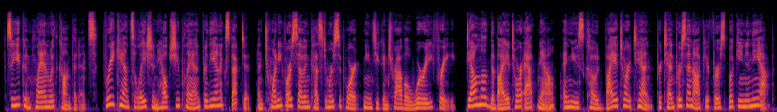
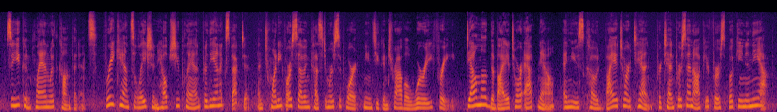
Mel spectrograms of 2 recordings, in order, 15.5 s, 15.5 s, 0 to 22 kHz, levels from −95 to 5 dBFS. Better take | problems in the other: first | hiss; faint; throughout; 25 dB below the speech

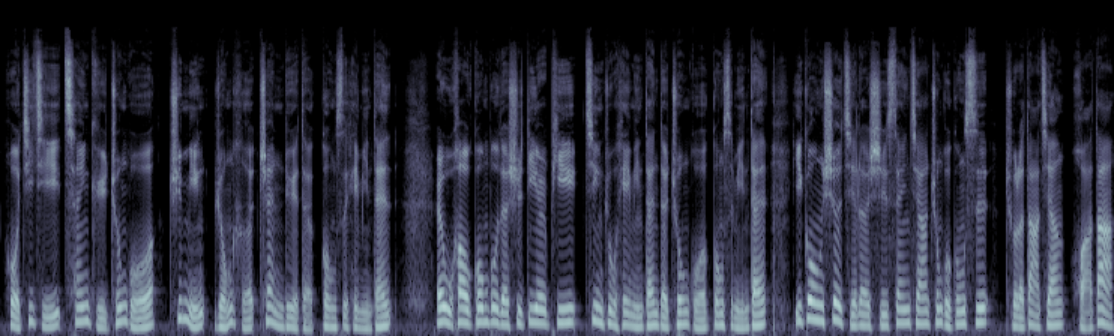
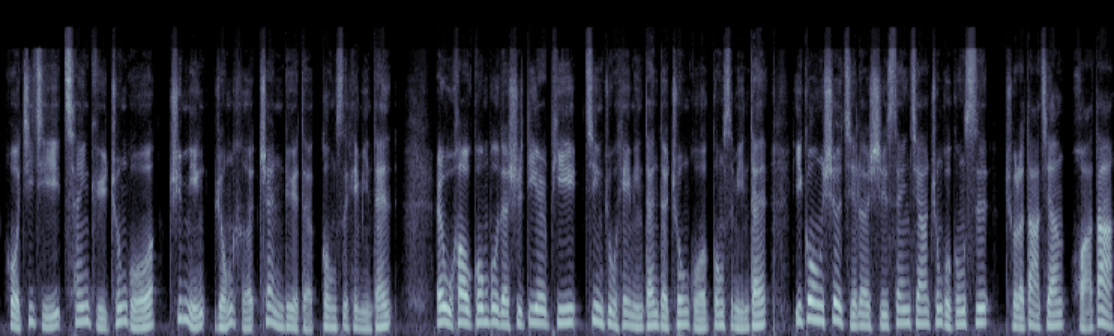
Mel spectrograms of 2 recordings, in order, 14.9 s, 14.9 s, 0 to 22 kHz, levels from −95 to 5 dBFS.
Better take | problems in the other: first | garbled, watery; slightly; nothing above 15.5 kHz

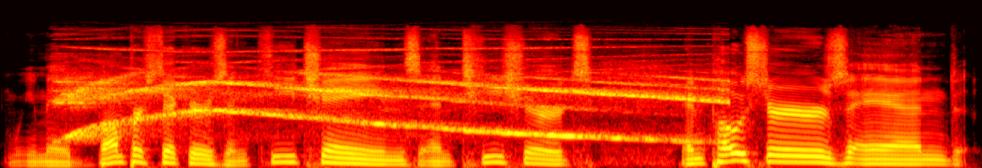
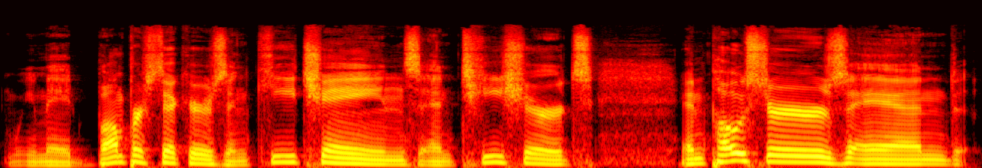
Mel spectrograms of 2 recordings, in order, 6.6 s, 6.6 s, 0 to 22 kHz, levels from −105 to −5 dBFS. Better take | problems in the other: second | siren; loud; until 5 s; peak 3 dB above the speech

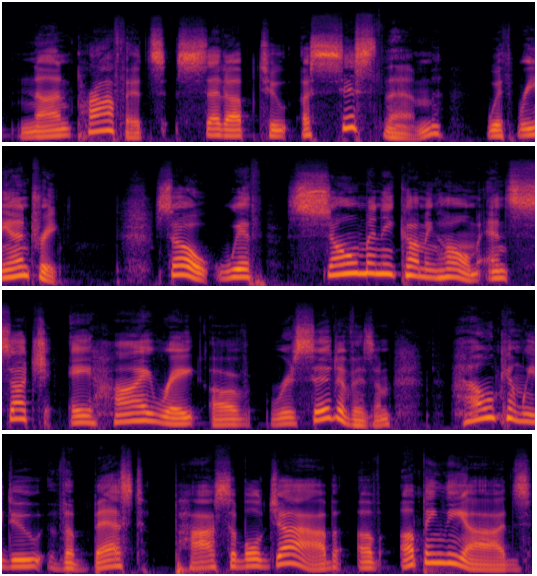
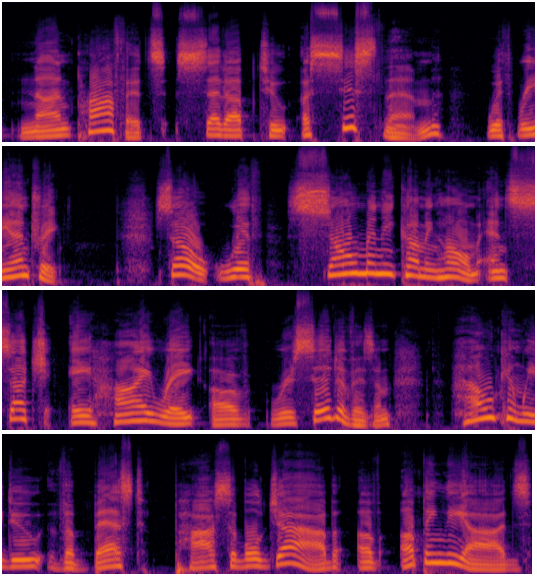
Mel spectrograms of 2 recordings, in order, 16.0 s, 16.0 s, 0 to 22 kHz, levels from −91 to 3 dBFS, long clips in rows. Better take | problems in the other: first | distortion; slight; 10 dB below the speech

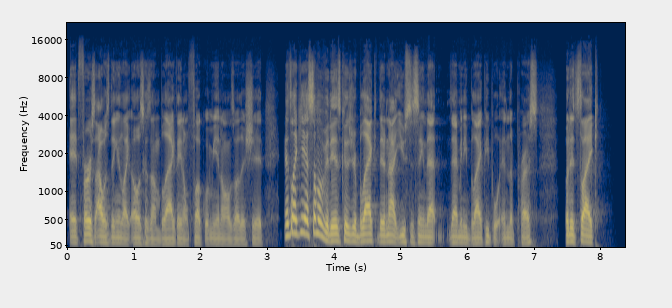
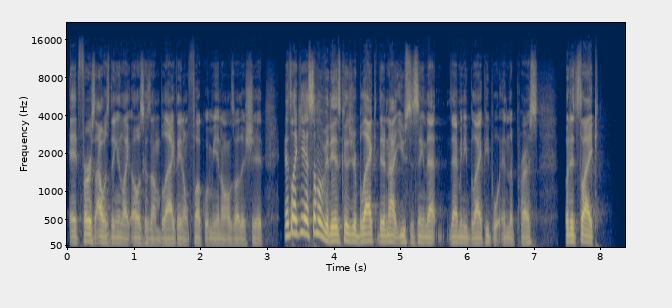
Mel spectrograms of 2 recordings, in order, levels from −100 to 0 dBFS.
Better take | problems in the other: neither | none

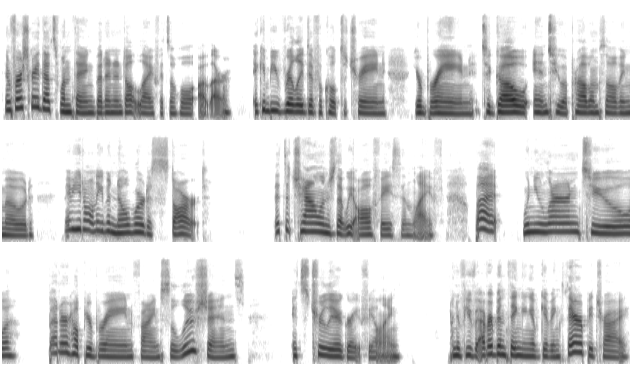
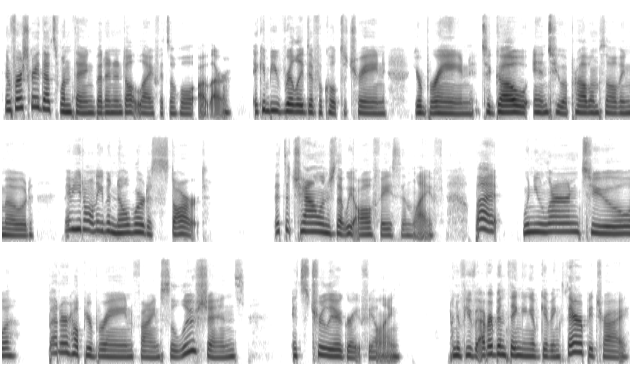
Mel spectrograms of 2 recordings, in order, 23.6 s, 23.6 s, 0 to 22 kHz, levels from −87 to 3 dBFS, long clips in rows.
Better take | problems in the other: neither | none

